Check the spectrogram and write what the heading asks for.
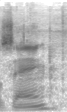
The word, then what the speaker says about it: Zang: for the other people how do you pronounce Zang it's Michael Zang yeah Zang Zang cool just making sure y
